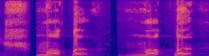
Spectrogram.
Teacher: ये जो आपको डबल आवाज आ रही है इसी को कलकला कहते हैं।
